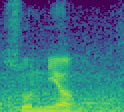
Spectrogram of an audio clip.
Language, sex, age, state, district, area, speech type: Gujarati, male, 18-30, Gujarat, Valsad, rural, read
